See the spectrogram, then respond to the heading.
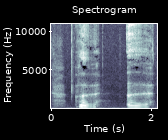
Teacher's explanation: so it's an uh sound but with your throat with the glottal stop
